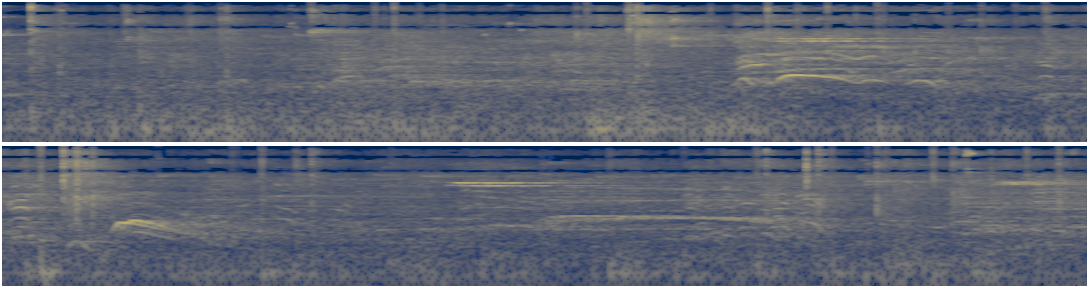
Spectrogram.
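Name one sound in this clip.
Young men and women call out and chatter around a court.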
